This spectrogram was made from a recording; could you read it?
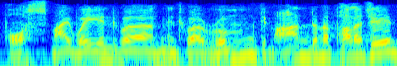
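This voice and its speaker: A man playing a composed, courteous, amused gentleman detective in old-time radio drama style, urbane and theatrical, with formal phrasing. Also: medium pitch, lively intonation, fast, muffled recording, slight background noise. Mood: amused, unruffled.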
